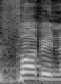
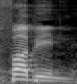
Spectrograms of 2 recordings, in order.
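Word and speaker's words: phubbing: Yeah, man, make sure you go home and spread the word fubbing. Let me spell it for you. P-H-U-B-B-I-N-G. P-H-U? Yes, fubbing.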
